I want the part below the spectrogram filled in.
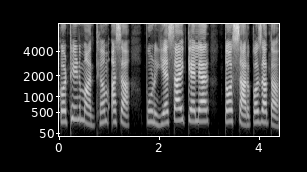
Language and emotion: Goan Konkani, neutral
